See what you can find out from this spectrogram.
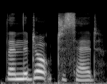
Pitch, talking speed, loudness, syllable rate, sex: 235 Hz, 225 wpm, -16 LUFS, 5.7 syllables/s, female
